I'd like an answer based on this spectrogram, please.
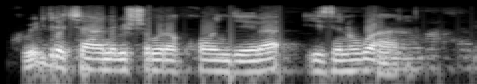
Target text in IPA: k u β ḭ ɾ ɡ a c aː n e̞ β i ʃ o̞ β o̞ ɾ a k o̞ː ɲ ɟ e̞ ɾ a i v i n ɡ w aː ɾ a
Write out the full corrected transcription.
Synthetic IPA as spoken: k u β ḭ ɾ ɟ a c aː n e̞ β i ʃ o̞ β o̞ ɾ a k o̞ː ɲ ɟ e̞ ɾ a i z i n ɡ w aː ɾ a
